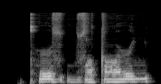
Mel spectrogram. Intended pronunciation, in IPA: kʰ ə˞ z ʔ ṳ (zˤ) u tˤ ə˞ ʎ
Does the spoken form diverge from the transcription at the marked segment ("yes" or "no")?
yes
